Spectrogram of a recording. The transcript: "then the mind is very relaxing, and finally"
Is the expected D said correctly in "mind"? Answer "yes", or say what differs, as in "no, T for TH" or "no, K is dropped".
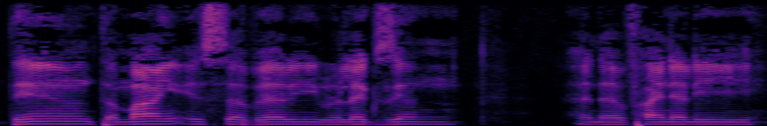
no, D is dropped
